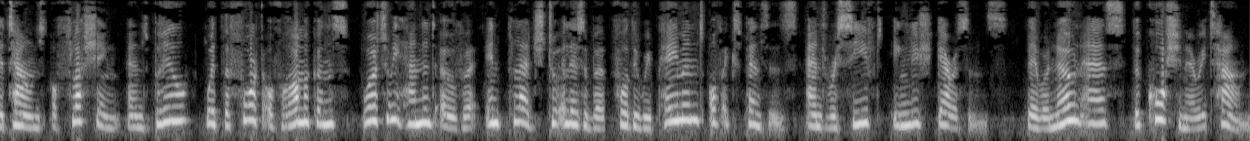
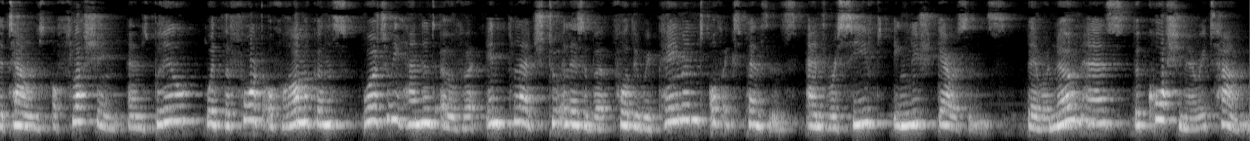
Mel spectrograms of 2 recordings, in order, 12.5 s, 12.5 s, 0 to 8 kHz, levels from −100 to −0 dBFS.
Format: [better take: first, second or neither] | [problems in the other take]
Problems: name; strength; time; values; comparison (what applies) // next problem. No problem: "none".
first | room echo; dies away in 0.5 s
